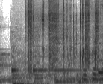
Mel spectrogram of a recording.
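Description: Plastic wrap on a toy surprise ball tearing open along its pull strip: a quick run of crackles, over background music.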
